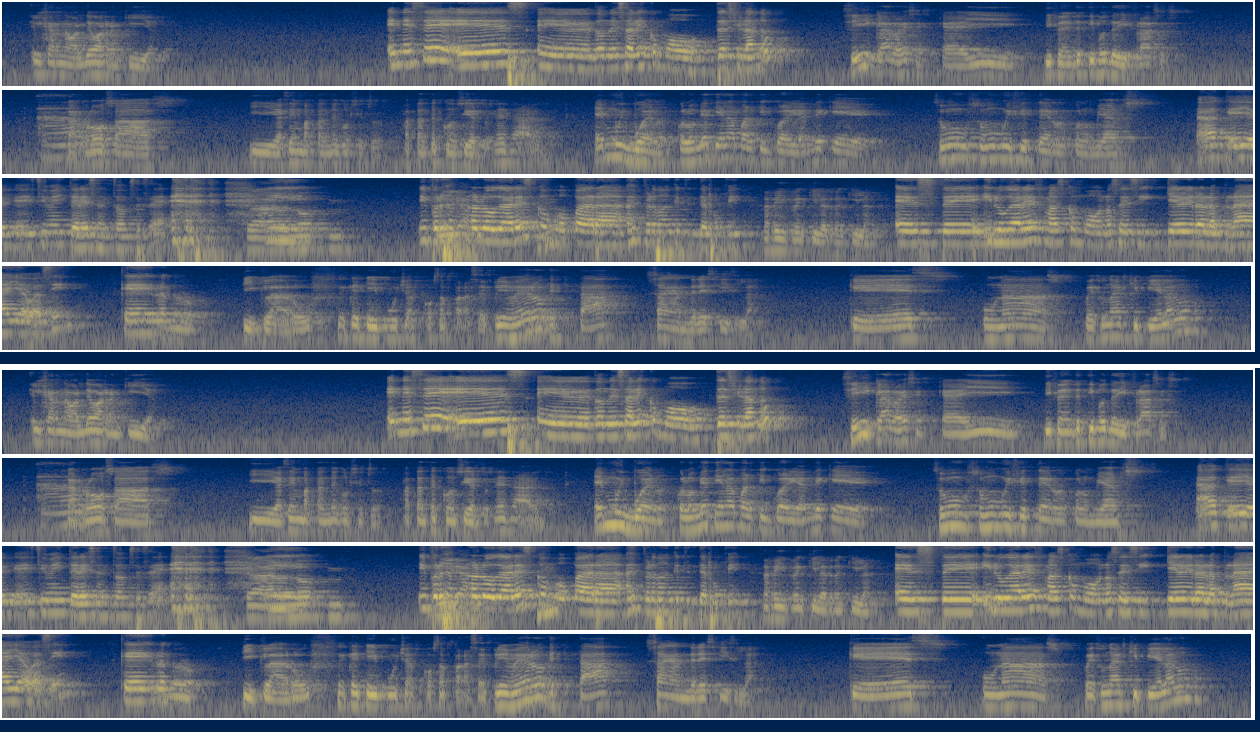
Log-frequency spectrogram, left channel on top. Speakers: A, on the right (about 50°); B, on the right (about 75°).
A: el carnaval de Barranquilla.
B: ¿En ese es eh, donde salen como desfilando?
A: Sí, claro, ese, que hay diferentes tipos de disfraces,
B: Ah,
A: carrozas,
B: ok,
A: y hacen bastante conciertos, bastantes conciertos. Es, ah, es muy bueno. Colombia tiene la particularidad de que somos, somos muy fiesteros los colombianos. <laughs>
B: ah, ok, ok, sí me interesa entonces, ¿eh? <laughs>
A: Claro,
B: Y
A: no, m-
B: Y
A: mira,
B: por ejemplo,
A: y-
B: lugares como
A: Ujú.
B: para, ay, perdón que te interrumpí.
A: Darry, tranquila, tranquila.
B: Este, y lugares más como, no sé, si quiero ir a la playa o así, que lo...
A: Bueno, sí, claro, uf, es que aquí hay muchas cosas para hacer. Primero está San Andrés Isla, que es unas, pues un archipiélago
